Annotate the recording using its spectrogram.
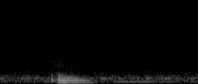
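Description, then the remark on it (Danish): A heating furnace runs in the morning, giving off warmth, with a steady, low droning hum throughout, fairly quiet and constant, with a brief louder low murmur about a quarter of the way in. “og fyret kører og varmer mig op.”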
